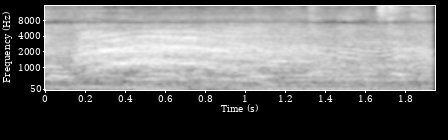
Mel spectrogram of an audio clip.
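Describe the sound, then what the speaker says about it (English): Desperate screaming from inside an apartment, caught on a recording: a sustained, shrill, wavering cry that is muffled and somewhat distant, continuous for the whole moment with no pauses. "the desperate screams coming from that apartment are absolutely chilling"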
